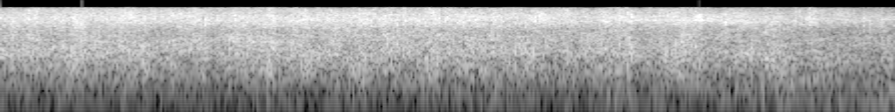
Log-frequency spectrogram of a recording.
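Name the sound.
big round of applause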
